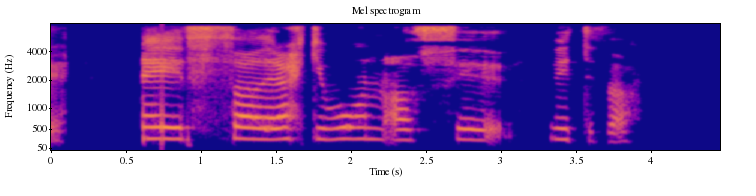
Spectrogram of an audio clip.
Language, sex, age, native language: Icelandic, female, 11, Icelandic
